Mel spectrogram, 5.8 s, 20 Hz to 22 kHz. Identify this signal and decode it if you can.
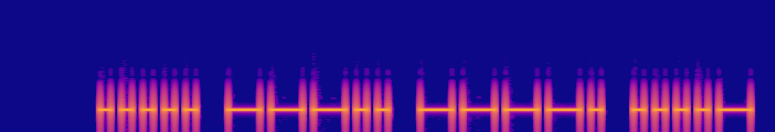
Morse code, heard as a keyed tone, about 15 wpm, 700 Hz. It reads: 5894
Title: Numbers - 4-Digit 15wpm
